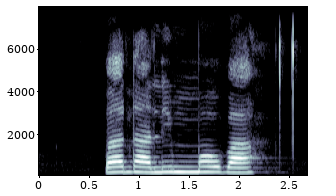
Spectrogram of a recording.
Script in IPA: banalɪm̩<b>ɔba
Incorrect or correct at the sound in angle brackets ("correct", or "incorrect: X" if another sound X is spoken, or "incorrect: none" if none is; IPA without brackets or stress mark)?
incorrect: m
